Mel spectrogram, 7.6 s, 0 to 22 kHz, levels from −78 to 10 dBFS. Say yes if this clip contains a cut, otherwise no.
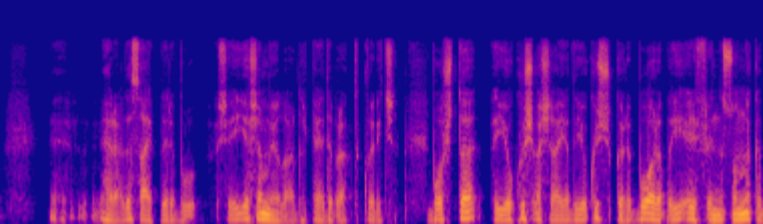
yes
